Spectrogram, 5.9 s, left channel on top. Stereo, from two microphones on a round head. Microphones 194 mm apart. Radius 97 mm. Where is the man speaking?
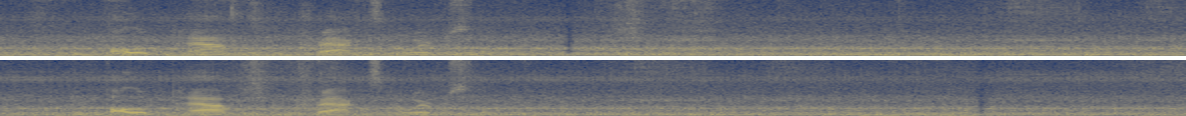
25° right (ahead or behind), 0.7 m.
